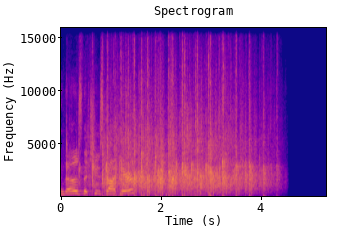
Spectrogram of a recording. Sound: applauding

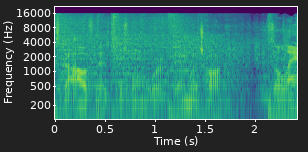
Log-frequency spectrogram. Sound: voiceover

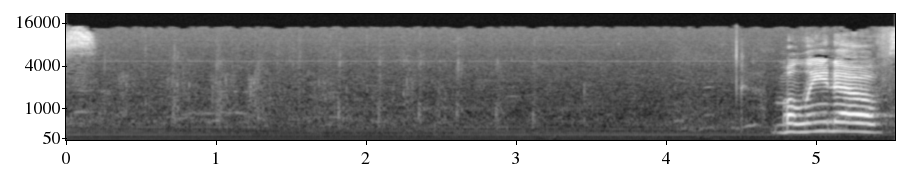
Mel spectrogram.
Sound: applause and cheering

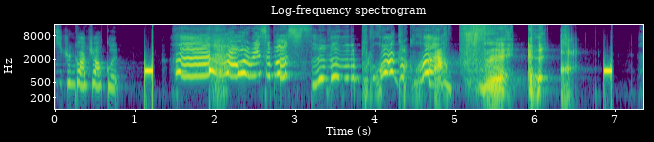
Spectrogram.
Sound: gag

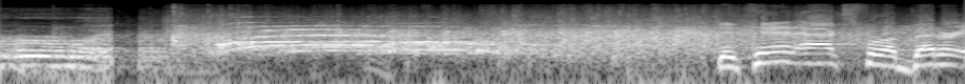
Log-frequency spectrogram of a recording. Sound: audience cheering

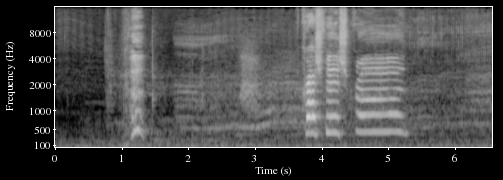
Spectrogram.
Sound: gasps

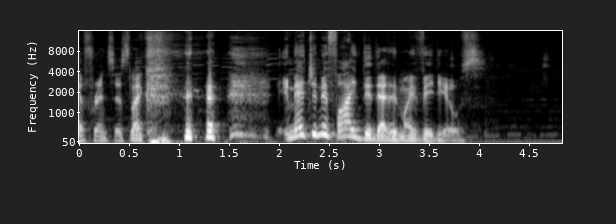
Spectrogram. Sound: laughs sarcastically

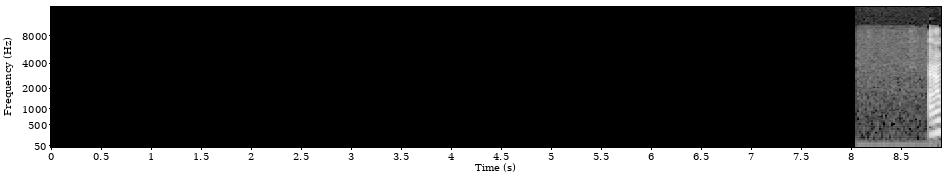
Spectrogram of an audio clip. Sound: silence

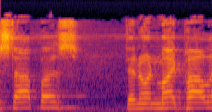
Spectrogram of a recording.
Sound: none

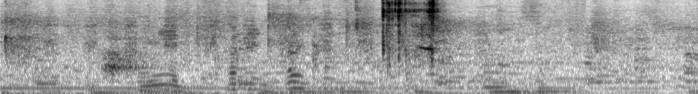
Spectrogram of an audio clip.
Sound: photo click

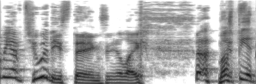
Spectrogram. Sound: laugh

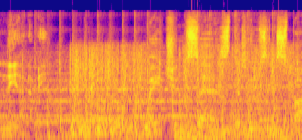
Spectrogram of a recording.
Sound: suspenseful music; gun roaring

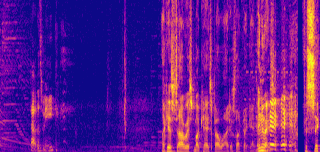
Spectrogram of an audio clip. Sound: laughs

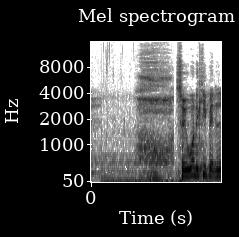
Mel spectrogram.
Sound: exhaling

